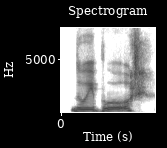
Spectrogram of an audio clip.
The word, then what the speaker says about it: Louisbourg: The fortress of Louisbourg did fall, Louisbourg, to try to stick to the French pronunciation, but was returned to the French.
